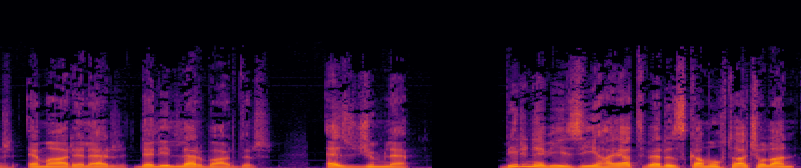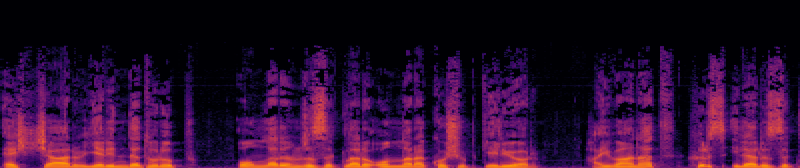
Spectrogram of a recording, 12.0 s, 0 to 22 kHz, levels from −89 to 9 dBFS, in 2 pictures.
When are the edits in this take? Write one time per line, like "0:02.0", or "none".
none

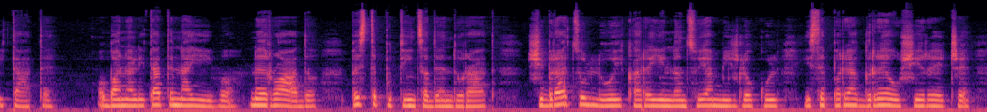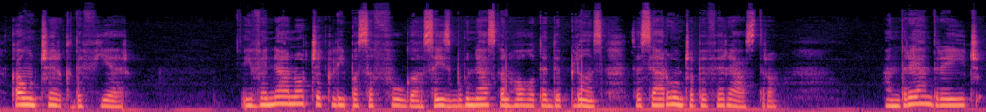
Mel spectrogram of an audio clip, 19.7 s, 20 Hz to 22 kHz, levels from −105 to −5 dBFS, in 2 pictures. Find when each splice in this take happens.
none

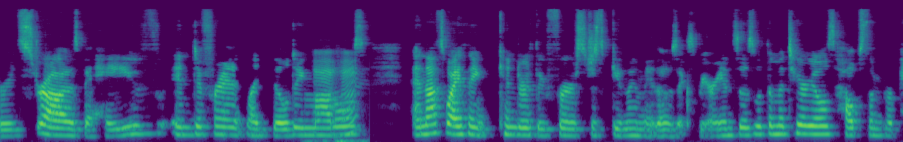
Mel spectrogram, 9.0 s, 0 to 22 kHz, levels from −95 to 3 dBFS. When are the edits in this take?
none

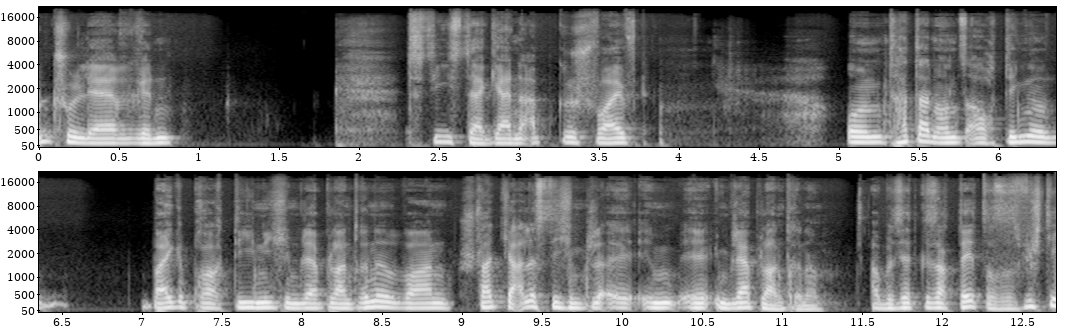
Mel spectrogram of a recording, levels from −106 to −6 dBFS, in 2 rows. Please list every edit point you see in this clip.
0:02.3
0:08.9

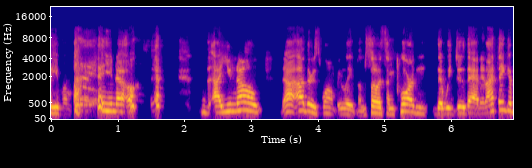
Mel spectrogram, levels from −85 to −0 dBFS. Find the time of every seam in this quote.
none

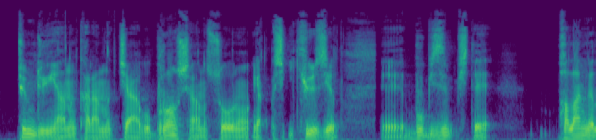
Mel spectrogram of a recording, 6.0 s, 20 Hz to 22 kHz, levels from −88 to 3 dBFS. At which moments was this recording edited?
0:03.7

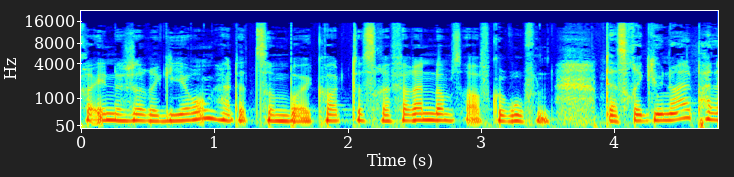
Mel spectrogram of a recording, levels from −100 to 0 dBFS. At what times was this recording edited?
0:03.9

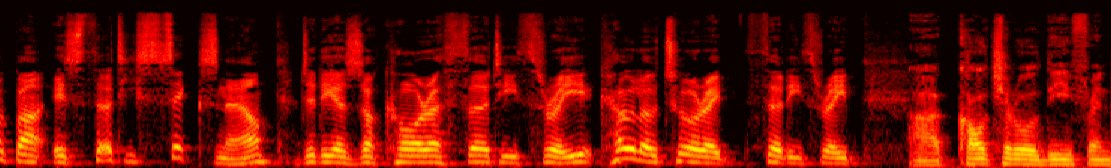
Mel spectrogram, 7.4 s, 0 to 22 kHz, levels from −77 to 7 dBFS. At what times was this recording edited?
0:02.0
0:06.0

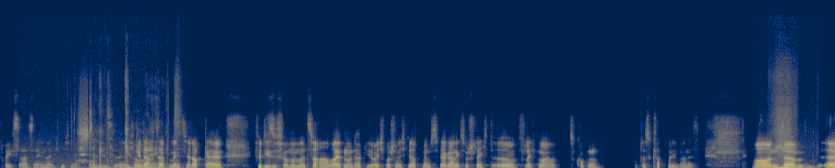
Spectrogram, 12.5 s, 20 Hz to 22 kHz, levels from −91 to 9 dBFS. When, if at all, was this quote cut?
none

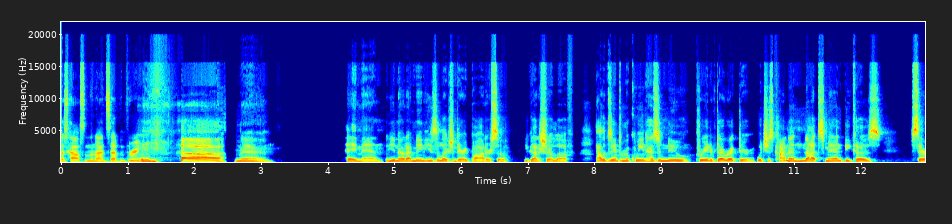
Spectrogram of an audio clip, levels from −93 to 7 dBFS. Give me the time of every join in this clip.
0:02.5
0:04.9
0:08.0

